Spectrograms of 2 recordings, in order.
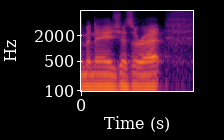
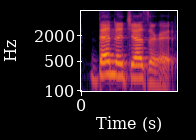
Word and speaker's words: Bene Gesserit: Bene Gesserit, right? Bene Gesserit. Yeah, I always wanted like Frenchify it, and it doesn't work.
